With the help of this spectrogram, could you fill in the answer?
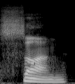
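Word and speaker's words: Sunn O))): there's a band called sung which is spelled s-u-n-hand and then an O and then three or four right brackets but it's just pronounced sun and it's basically drawn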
